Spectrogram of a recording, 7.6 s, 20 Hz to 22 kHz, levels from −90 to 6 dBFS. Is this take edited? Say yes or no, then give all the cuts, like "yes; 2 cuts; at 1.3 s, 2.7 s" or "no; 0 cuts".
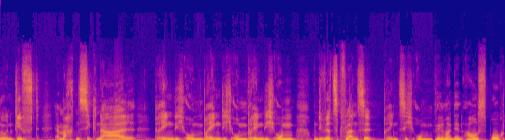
no; 0 cuts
